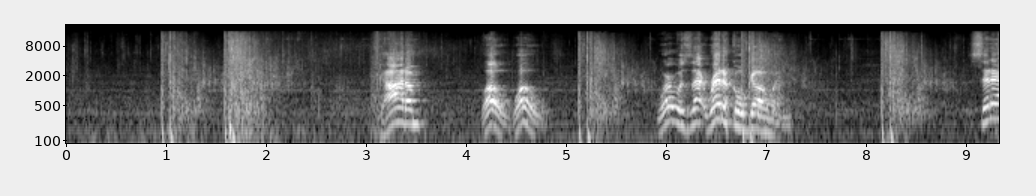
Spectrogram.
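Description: Gunshots crack sharply several times.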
